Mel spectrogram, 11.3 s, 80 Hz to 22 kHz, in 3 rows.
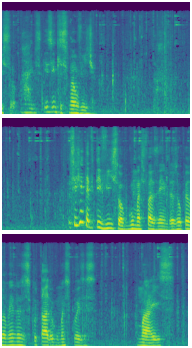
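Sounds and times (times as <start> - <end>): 
speech: 0.0 - 2.2, 5.1 - 9.5, 10.2 - 11.0
hooves clip-clopping from a horse-drawn cart: 0.0 - 11.2.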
